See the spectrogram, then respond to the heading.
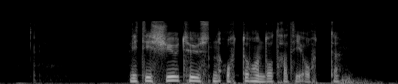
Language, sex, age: Norwegian, male, 28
